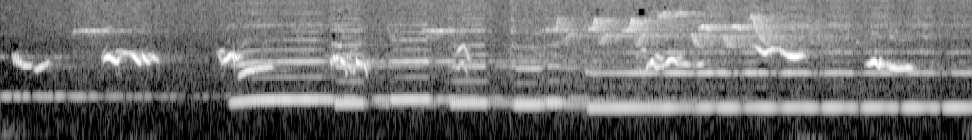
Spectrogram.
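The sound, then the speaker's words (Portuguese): A small bird that has flown into a monastery choir in the early morning sings a sweet, melodious run of bright chirps and trills, some notes sliding and repeating, heard clearly over a faint steady background tone with no voices. “A visita começa a chilrear, num canto tão doce e melodioso que logo o monge perdeu de vista os profundos pensamentos em que mergulhara e quedou-se a ouvir a música.”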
